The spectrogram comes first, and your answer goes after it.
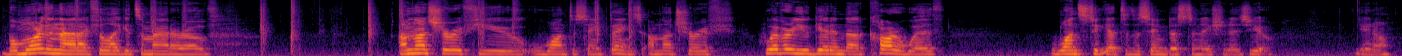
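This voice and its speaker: A woman with a mid-pitched voice reads tarot cards as host. She talks conversationally and loosely, leaning on key words. She often repeats short phrases and poses rhetorical questions. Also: fairly even intonation, a little slow, a bit bright, slight background noise. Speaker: tarot reader hosting her own show. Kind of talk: informal, rambling tarot card reading.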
